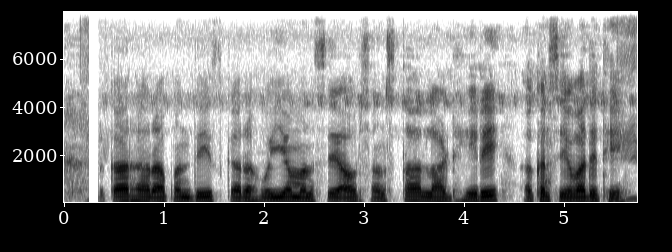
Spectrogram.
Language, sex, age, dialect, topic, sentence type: Chhattisgarhi, male, 51-55, Northern/Bhandar, banking, statement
